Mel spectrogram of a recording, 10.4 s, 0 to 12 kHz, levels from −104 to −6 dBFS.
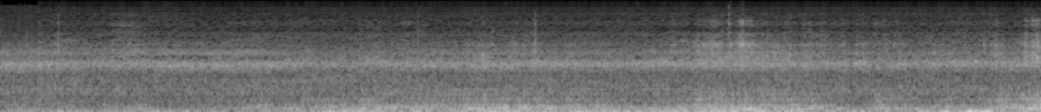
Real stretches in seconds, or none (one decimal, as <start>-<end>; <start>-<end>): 0.0-2.1; 3.2-5.1; 8.5-10.4

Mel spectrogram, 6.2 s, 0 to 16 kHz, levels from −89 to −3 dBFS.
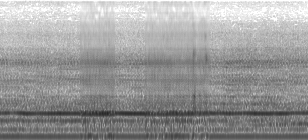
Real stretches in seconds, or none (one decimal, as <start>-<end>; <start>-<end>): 0.0-1.6; 2.3-2.9; 4.2-6.2

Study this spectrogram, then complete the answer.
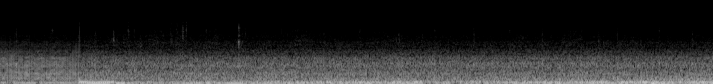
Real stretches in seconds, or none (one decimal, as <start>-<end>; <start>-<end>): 0.8-7.1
